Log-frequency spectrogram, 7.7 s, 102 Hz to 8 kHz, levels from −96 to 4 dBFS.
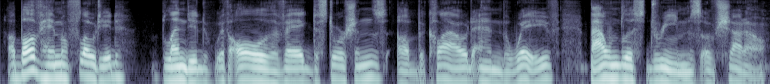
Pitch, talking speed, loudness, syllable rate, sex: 120 Hz, 150 wpm, -17 LUFS, 4.0 syllables/s, male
